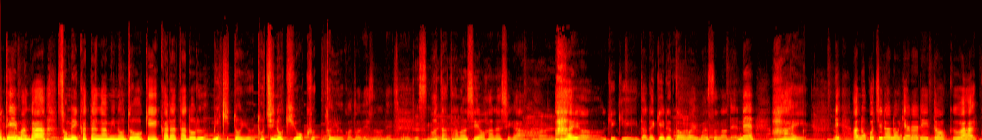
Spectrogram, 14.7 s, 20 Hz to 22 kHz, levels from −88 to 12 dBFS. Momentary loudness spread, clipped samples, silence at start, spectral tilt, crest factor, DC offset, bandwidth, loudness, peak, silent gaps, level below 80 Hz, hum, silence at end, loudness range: 16 LU; under 0.1%; 0 s; -5 dB/octave; 18 dB; under 0.1%; 16.5 kHz; -23 LUFS; -6 dBFS; none; -42 dBFS; none; 0 s; 8 LU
